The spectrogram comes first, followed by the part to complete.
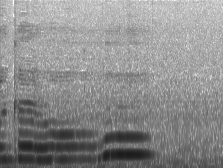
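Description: A woman's voiced yawn, muffled behind her hands: held on one pitch, then stepping up higher about a second in before it stops. It is a sign of her sleepiness.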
